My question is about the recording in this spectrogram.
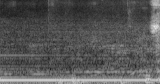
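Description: Amplified electric guitar string ringing as one long sustained note while it is retuned at the headstock, part of retuning the guitar into open-G "Spanish tuning".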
